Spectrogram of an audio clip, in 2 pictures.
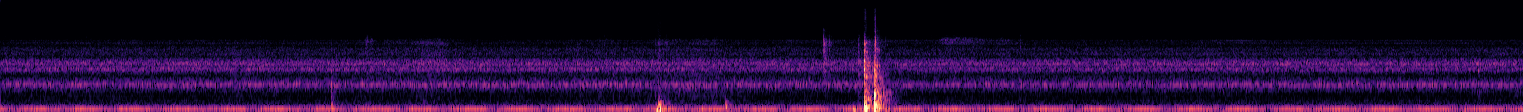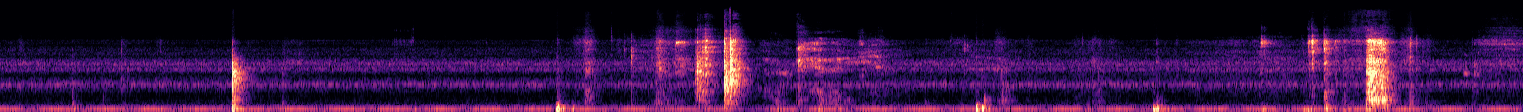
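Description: Bars of cold process soap being handled and set down on a granite countertop: scattered knocks and taps, one louder knock about nine seconds in and a busier run of knocks near the end, over a steady low hum.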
